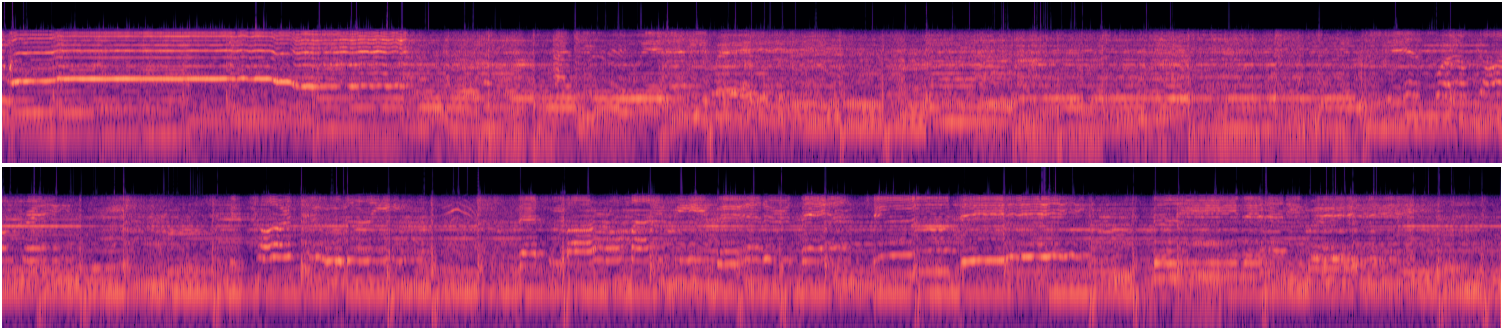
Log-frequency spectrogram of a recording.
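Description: A woman singing into a microphone over instrumental accompaniment, holding a long note near the start before the melody moves on.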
